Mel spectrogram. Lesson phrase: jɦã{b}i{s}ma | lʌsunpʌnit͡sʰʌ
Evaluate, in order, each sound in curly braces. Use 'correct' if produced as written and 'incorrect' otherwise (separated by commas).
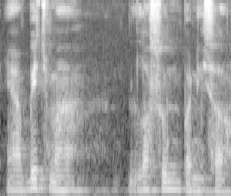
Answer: correct, incorrect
